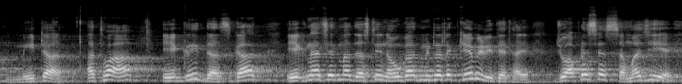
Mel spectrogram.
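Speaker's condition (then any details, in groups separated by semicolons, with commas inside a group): No condition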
